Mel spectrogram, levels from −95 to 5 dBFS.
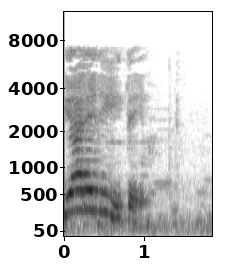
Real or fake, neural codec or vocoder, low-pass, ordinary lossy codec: real; none; 7.2 kHz; AAC, 48 kbps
